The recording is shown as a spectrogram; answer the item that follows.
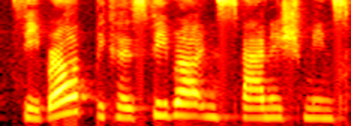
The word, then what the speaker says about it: Fibra: so first of all febra rhymes with zebra yeah and then if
